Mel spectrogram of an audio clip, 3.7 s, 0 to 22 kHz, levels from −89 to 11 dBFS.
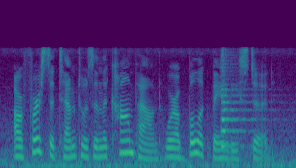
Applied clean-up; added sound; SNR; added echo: none; Vehicle horn, car horn, honking; 9 dB; none.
